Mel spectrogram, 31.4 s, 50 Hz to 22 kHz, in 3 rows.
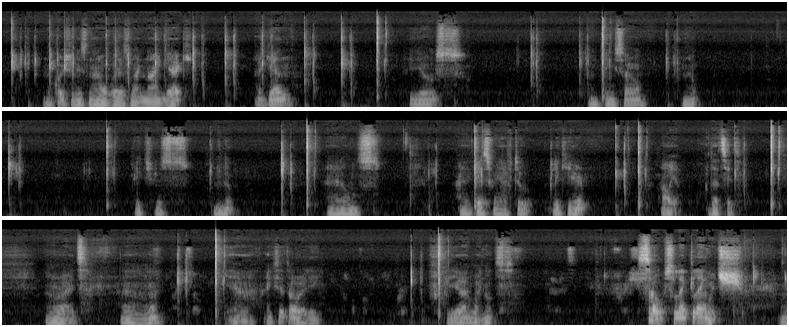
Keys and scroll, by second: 0.1 Up, 0.5 Up, 0.6 Up, 0.8 Up, 1.3 Down, 1.5 Down, 2.0 Down, 2.5 Down, 2.9 Down, 3.6 Down, 4.0 Down, 4.5 Down, 4.9 Return, 7.1 Down, 7.7 Up, 7.9 Return, 8.8 Escape, 10.5 Up, 11.8 Return, 13.2 Escape, 14.1 Up, 14.5 Return, 16.1 Right, 16.7 Return, 18.6 Down, 18.9 Return, 20.3 Down, 20.7 Return, 23.3 Left, 23.7 Return, 26.4 Left, 26.7 Return, 30.4-31.4 typing.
